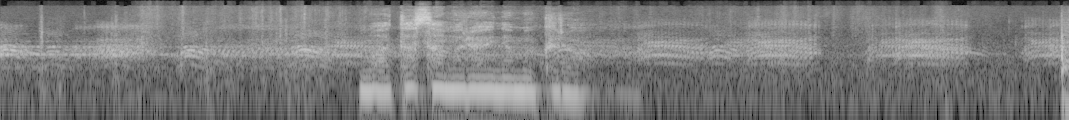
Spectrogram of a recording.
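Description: A flock of crows in the Ghost of Yotei video game caws in scattered bursts, harsh calls at mid distance, while someone speaks briefly in the middle over them.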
